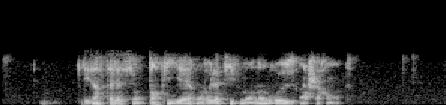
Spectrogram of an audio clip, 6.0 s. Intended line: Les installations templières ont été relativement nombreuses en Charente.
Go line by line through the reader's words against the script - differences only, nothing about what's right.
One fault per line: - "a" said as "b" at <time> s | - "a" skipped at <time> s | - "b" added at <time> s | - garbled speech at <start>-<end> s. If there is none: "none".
- "été" skipped at 2.7 s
